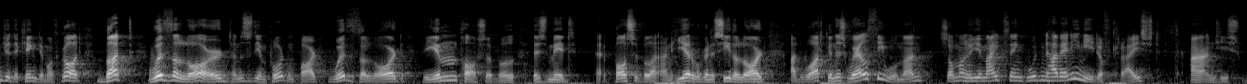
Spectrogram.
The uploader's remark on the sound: recorded at North Harris Free Church on the morning of Sunday 9th October 2022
